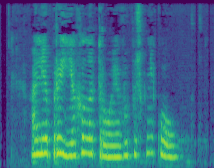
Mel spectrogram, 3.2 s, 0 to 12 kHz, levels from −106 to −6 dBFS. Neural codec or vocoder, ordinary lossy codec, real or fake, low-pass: vocoder, 48 kHz, 128 mel bands, Vocos; AAC, 64 kbps; fake; 10.8 kHz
